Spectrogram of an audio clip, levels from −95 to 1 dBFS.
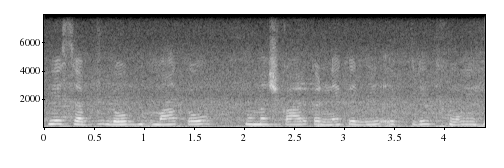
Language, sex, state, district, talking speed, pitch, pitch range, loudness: Hindi, female, Haryana, Jhajjar, 150 wpm, 220 Hz, 210-225 Hz, -15 LUFS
